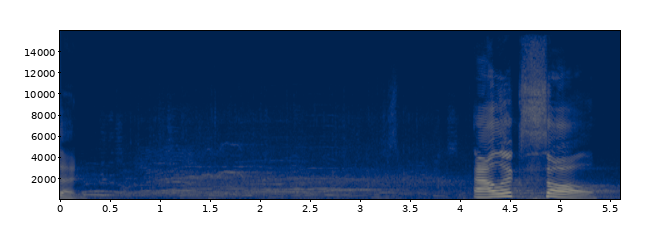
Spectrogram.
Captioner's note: audience cheering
